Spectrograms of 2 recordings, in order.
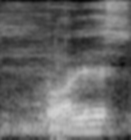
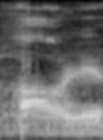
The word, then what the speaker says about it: পাউলি: কষেত্রে পলির বর্জনীতি বলি আসলে পলি হবে না পাওলি হবে বা পলিস হবে বুঝতে পারলেই হবে এক্ষেত্রে একই পরমাণুর দুটি ইলেকট্রন চারটি কোয়ান্টাম সংখ্যা কখনোই এক হতে পারে না। এটা হচ্ছে পাওলিস এর বর্জন নীতির সংজ্ঞা।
